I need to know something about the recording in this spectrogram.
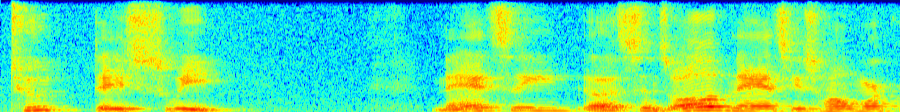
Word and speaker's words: tout de suite: Come over tout suite. Tout de suite meant right away in French. You say it like tout de suite.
